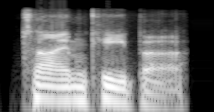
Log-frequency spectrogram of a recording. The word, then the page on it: timekeeper: British English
